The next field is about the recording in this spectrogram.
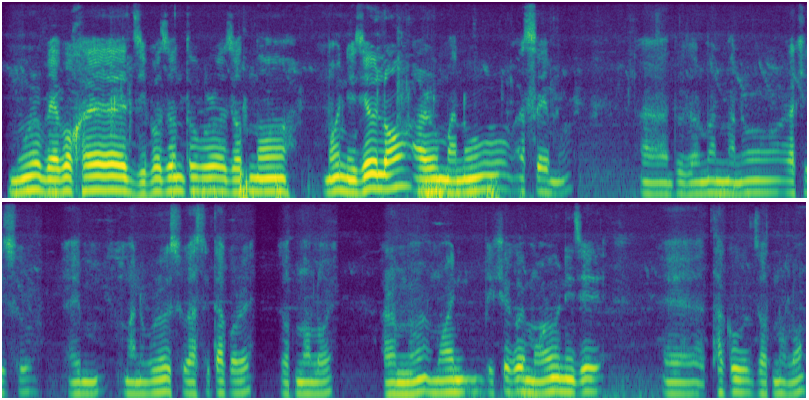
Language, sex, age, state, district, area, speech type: Assamese, male, 45-60, Assam, Golaghat, urban, spontaneous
